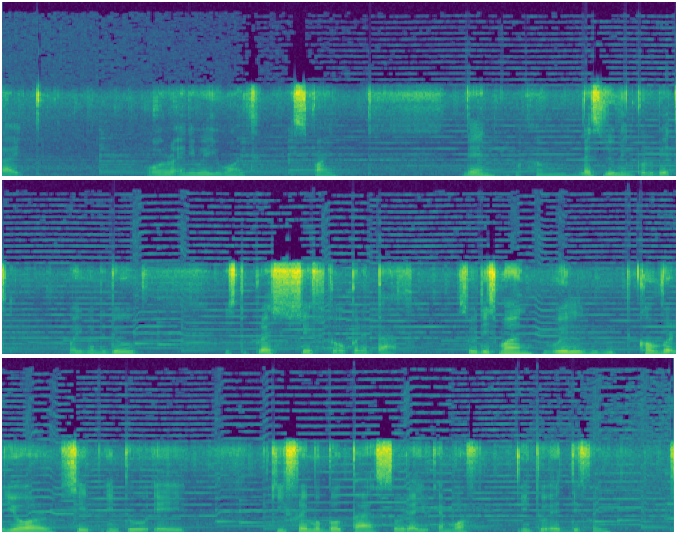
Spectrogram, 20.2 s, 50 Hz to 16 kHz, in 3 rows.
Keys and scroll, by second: 3.6 g.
